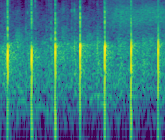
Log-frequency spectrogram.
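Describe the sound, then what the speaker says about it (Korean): Clapping during a Sunday church service: seven crisp, evenly spaced claps in a steady rhythm, close and distinct, sounding like a single pair of hands rather than a full crowd. "우리 박수하겠습니다."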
